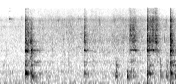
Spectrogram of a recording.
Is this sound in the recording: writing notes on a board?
no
